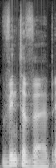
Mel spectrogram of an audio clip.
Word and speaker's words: Winterverb: W in German is pronounced like a V in English, V. So Winterverb, it always sounds to me like it's the winter reverb.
